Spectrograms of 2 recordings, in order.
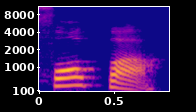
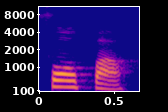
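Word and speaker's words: faux pas: this is pronounced as fopa so the x and the s are clearly silent we pronounce this as fopa which means a mistake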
